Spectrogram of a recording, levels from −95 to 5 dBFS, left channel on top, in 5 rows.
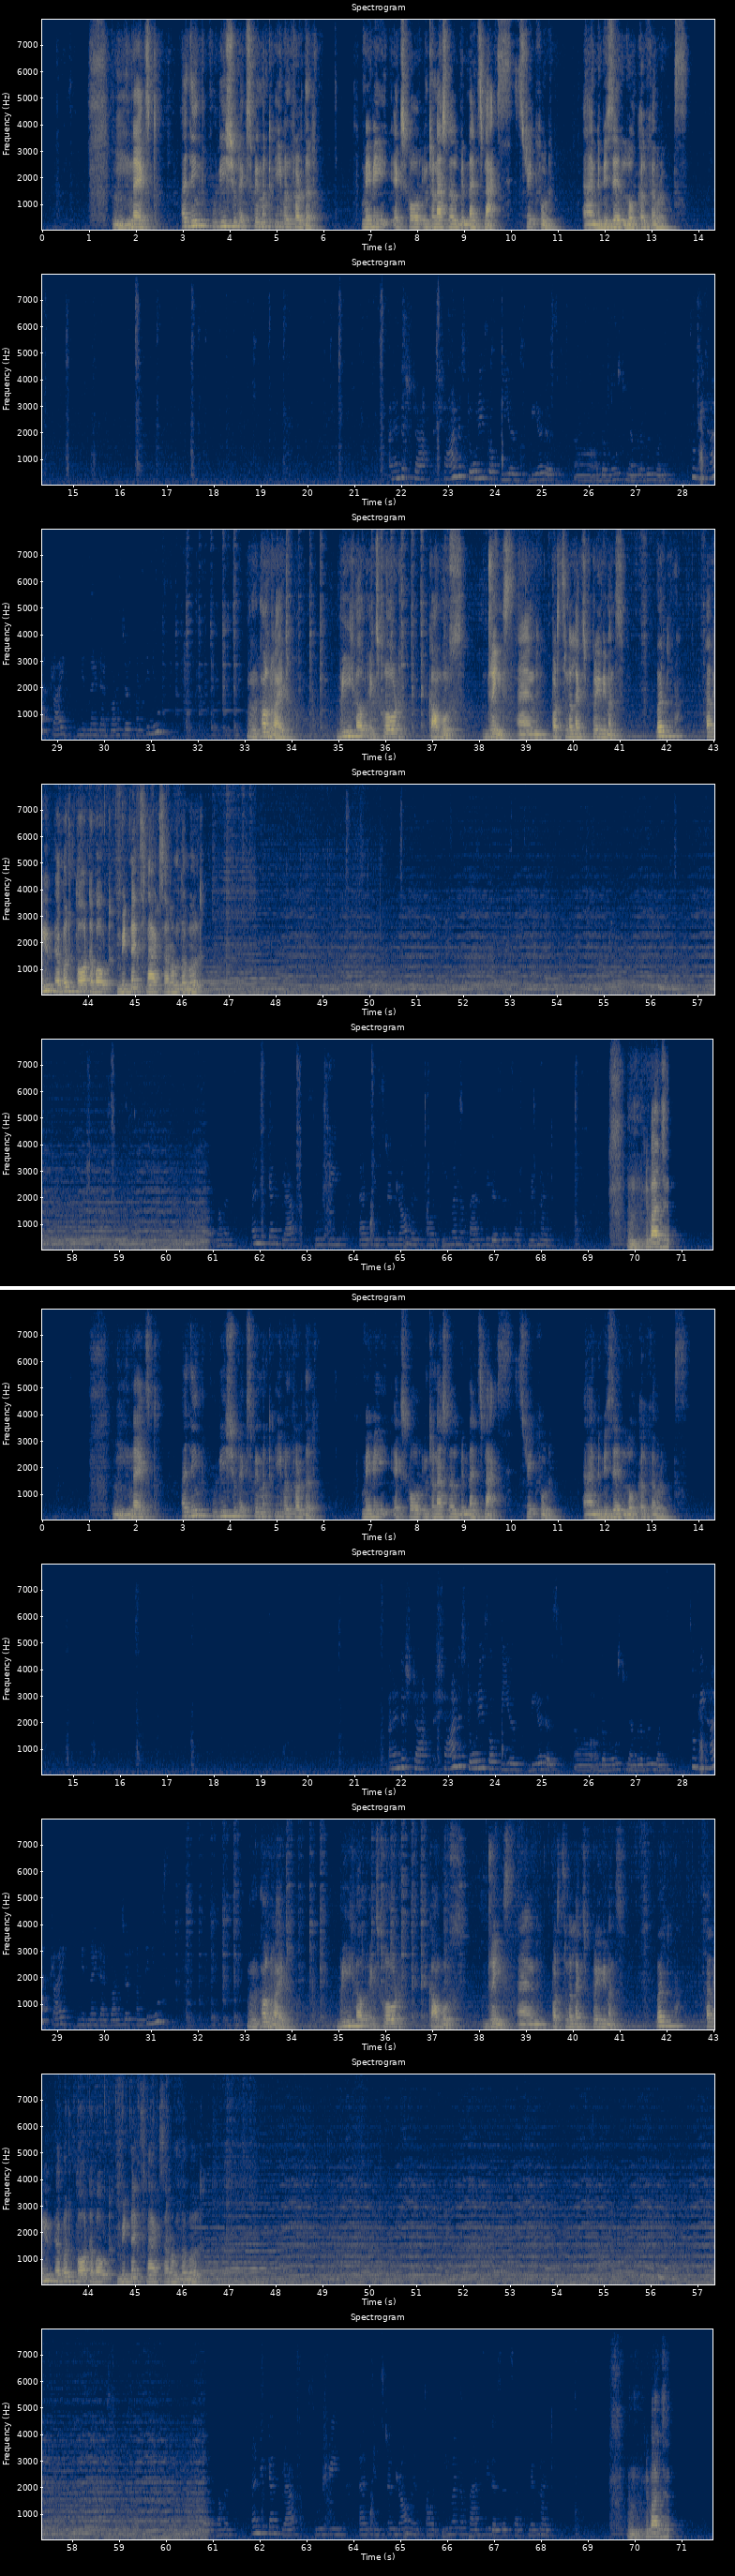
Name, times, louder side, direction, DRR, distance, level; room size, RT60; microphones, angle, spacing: voice 1, 1.0-2.5 3.0-5.9 6.8-11.0 11.5-13.7 33.1-34.2 35.0-36.5 36.9-37.7 38.1-41.1 41.8-42.4 42.8-46.5 69.5-70.7, left 6 dB, 75° left, 0.5 m, -33 dB
voice 2, 21.7-25.3 25.7-27.7 28.2-31.3 49.5-50.4 50.7-55.4 55.8-57.0 57.4-61.4 61.8-62.8 63.2-63.7 64.1-68.2, equal, 15° right, 1.4 m, -62 dB
sound 1, 31.2-33.0 33.5-34.9 35.3-37.7 38.5-38.6 38.8-39.7 41.0-41.6 41.9-43.2 44.5-46.0 46.5-47.8, left 6 dB, 35° left, 2.4 m, -60 dB
Bicycle, 33.0-50.6, left 2 dB, 20° left, 1.3 m, -64 dB
sound 2, 46.2-60.9, equal, 85° right, 3.5 m, -53 dB
17.0 x 7.0 x 2.5 m
head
